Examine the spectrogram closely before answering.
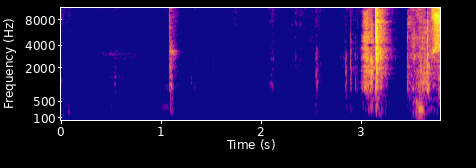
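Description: Metal parts of a lock click and clack as they are turned by hand.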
